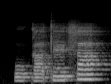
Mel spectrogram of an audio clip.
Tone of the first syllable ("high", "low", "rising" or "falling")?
low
